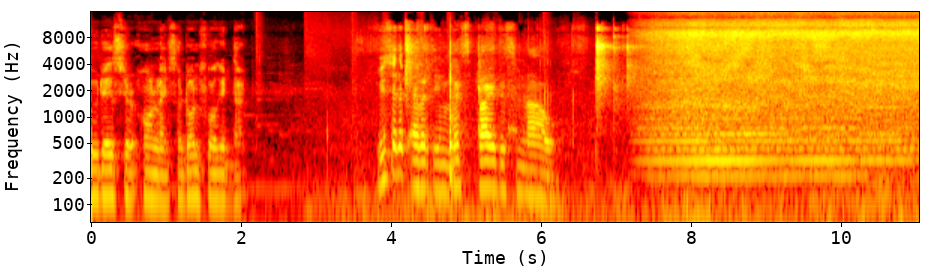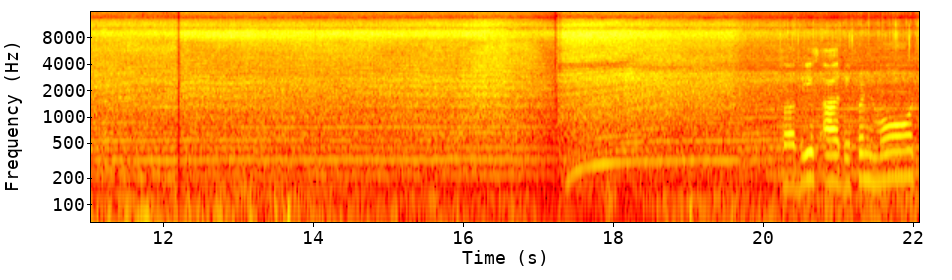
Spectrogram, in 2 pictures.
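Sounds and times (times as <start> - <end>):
pressure washer motor hum: 2.9 - 22.0
water jet hissing: 7.2 - 22.0.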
